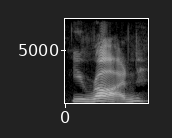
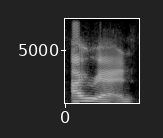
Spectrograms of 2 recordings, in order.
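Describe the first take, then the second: First: The second syllable does not rhyme with 'ran'. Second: The second syllable rhymes with 'ran'. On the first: The speaker calls it right. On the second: The speaker calls it wrong.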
